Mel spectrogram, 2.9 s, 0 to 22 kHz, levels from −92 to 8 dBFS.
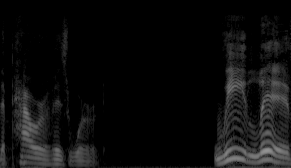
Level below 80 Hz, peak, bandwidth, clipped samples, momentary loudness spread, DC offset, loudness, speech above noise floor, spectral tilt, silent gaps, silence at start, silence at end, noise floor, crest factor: -88 dBFS; -30 dBFS; 15 kHz; under 0.1%; 19 LU; under 0.1%; -46 LUFS; 37 dB; -4.5 dB/octave; none; 0 s; 0 s; -83 dBFS; 18 dB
